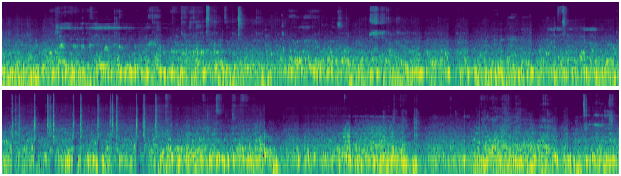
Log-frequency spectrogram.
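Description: Air conditioner running with a steady low hum and rumble, with scattered clicks and scrapes about halfway through.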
